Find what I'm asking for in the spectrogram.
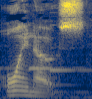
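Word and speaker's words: oinos (οἶνος): Now, when you look at that, and when you look at the translation of the word wine there, that word comes from a word called, or pronounced rather, oinos. Now, oinos is a fermented wine.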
